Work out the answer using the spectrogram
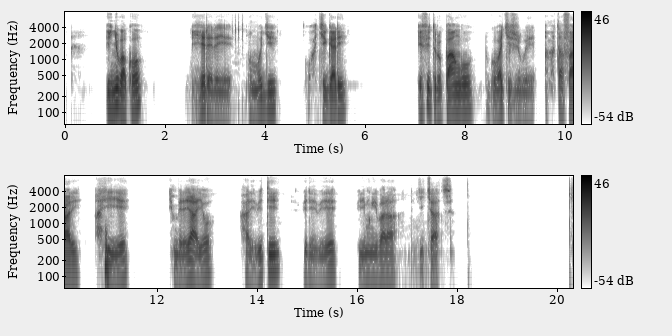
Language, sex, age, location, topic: Kinyarwanda, male, 36-49, Kigali, health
